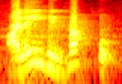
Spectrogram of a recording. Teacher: ہا کو بھی حلق سے پڑھنا ہے اور قاف کو بھی موٹا پڑھنا ہے ، قاف، کاف باریک والا نہیں پڑھنا، علیہ الحق، سین زبر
